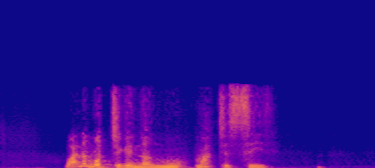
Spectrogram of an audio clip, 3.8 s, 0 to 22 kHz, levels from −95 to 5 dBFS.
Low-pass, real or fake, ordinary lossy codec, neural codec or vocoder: 10.8 kHz; fake; AAC, 64 kbps; codec, 16 kHz in and 24 kHz out, 0.4 kbps, LongCat-Audio-Codec, fine tuned four codebook decoder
